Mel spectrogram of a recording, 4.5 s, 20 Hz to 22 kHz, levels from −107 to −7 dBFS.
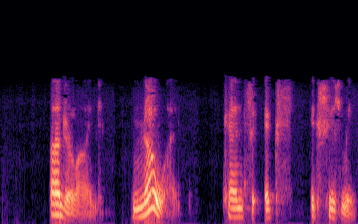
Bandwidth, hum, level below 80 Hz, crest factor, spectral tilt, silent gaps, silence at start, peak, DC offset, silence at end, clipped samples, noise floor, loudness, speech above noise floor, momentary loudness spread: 5.4 kHz; none; -60 dBFS; 22 dB; -10.5 dB/octave; none; 0.65 s; -4 dBFS; under 0.1%; 0.05 s; under 0.1%; -81 dBFS; -24 LUFS; 58 dB; 17 LU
